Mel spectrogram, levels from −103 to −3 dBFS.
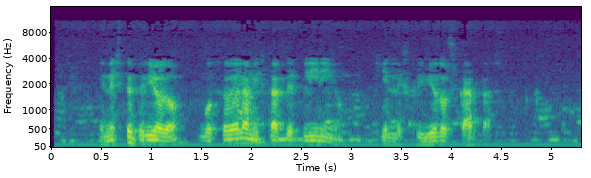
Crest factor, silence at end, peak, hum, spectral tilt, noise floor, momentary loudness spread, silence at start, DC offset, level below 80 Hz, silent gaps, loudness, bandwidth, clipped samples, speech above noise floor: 20 dB; 0 s; 0 dBFS; none; -8 dB/octave; -39 dBFS; 18 LU; 0.05 s; under 0.1%; -48 dBFS; none; -19 LUFS; 10.5 kHz; under 0.1%; 21 dB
